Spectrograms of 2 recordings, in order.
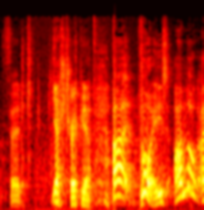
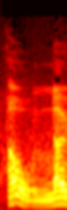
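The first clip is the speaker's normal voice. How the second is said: ordinary talk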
